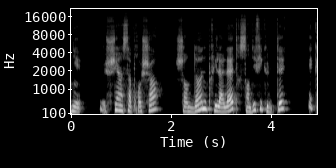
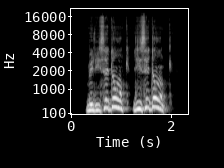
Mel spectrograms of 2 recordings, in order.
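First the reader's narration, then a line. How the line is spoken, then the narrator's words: Doctor exclaiming. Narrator (French): s'écria le docteur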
